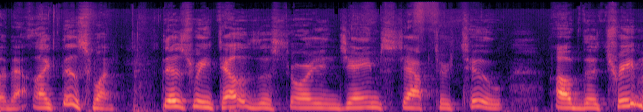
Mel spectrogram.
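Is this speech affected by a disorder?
Yes: ALS.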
